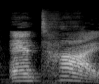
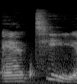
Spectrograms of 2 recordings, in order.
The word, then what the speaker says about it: anti: four sounds are common my recommendation stick with these two antie as in your tie the neck tie or an te as in a cup of tea those are the best pronunciations ni an that's for real native English speakers when they're talking with each other and maybe debating you can hear that so anti anti both are fine which is more common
